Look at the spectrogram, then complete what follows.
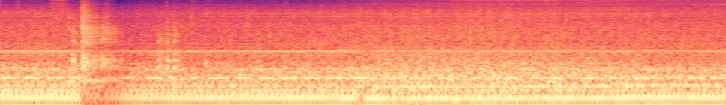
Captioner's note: tractor rumbling continues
